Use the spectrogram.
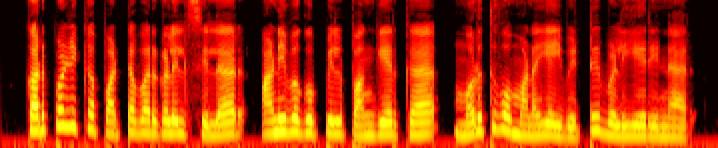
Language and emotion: Tamil, neutral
